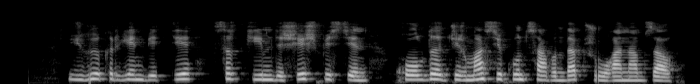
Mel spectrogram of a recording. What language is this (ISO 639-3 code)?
kaz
